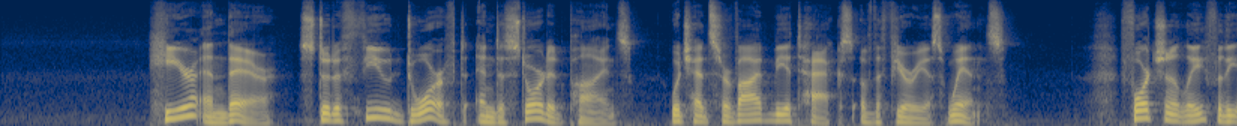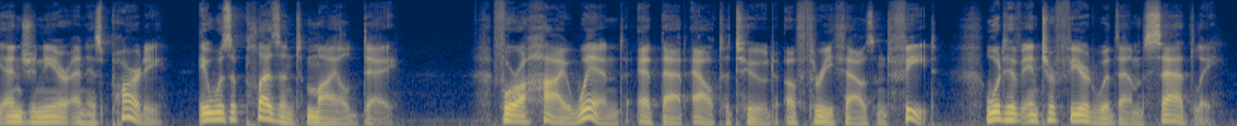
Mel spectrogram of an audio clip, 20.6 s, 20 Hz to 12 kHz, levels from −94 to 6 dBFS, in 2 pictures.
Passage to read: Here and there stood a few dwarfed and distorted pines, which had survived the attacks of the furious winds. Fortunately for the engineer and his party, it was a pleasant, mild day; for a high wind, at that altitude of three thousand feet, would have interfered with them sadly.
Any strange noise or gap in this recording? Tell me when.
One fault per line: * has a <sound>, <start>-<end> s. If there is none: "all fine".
all fine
